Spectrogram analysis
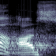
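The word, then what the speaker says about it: hours: 1 घंटे 2 घंटे 3 घंटे है ना, आर्स जो होते हैं घंटे होते हैं, तो यहाँ एच आर्स में भी कैसा है?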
